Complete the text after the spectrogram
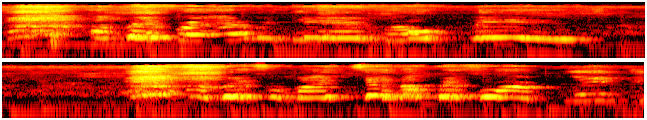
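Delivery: tearful desperate pleading; crying. Real, not acted. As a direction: beg through sobs. Pleading in tears after arrest.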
